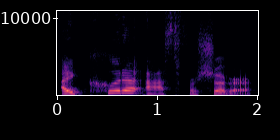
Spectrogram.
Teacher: when we speak with linking sounds and stress could, then have becomes very small and it becomes coulda.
